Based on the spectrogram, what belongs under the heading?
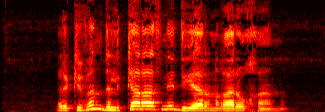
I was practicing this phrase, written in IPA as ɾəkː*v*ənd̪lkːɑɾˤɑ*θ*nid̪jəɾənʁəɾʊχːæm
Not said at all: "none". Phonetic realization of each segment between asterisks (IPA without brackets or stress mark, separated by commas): v, θ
